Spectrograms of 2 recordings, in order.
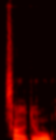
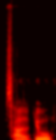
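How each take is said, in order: No difference in how they are said.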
